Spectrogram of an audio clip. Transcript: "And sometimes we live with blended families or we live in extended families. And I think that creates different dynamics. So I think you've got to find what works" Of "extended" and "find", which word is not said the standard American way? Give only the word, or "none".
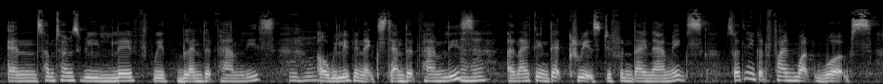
none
